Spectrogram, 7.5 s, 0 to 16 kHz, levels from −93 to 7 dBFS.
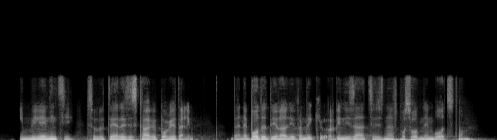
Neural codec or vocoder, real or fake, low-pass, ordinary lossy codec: codec, 16 kHz, 1 kbps, X-Codec, HuBERT features, trained on general audio; fake; 7.2 kHz; none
